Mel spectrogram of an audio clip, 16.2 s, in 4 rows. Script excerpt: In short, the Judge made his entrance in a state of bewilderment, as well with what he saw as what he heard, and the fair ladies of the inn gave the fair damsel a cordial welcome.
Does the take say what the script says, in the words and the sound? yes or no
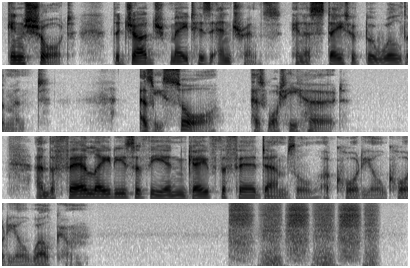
no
